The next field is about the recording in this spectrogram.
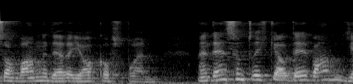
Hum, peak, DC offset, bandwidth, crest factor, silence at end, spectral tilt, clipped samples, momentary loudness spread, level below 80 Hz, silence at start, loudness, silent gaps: none; -12 dBFS; under 0.1%; 8 kHz; 14 dB; 0 s; -5.5 dB/octave; under 0.1%; 13 LU; -50 dBFS; 0 s; -27 LUFS; none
